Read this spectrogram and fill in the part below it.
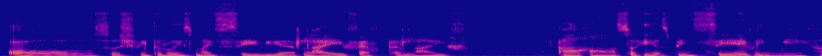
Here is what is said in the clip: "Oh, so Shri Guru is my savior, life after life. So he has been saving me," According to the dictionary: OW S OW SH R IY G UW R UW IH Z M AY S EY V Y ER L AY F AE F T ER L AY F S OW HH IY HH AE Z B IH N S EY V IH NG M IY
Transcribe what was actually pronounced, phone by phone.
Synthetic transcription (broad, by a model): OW S OW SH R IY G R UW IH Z M AY S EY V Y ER L AY F AE F T ER L AY F S OW HH IY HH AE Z B IH N S EY V IH NG M IY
